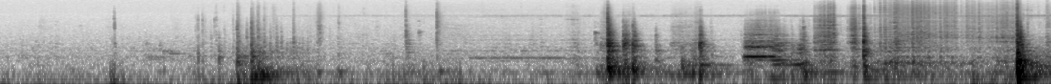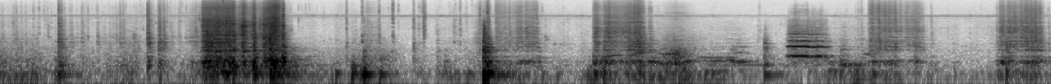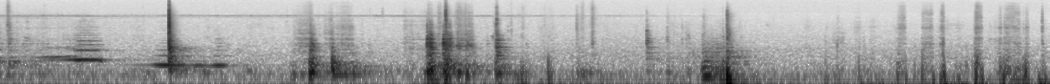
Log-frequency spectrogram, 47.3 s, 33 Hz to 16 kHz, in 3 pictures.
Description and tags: Old freezer was creaking and squeaking when opening and closing both the door and the drawers inside. While opening and closing the drawers a crunching sound was produced due to the frost that had formed inside. At the end the recorder, a Tascam DR-40 with narrow stereo field, was turned off.
After listening to the sound I which I had made much longer pauses between steps and unfortunately the summer house was only rented for a couple of weeks. This was recorded at night so the kids would not make noise.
